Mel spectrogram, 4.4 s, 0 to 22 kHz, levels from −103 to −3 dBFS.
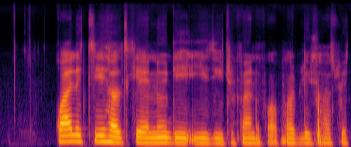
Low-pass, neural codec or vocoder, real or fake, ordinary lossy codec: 19.8 kHz; codec, 44.1 kHz, 7.8 kbps, DAC; fake; none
